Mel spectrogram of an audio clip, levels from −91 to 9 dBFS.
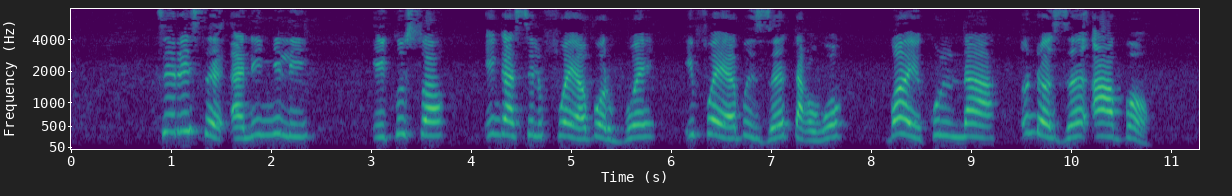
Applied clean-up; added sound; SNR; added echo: none; none; none; none.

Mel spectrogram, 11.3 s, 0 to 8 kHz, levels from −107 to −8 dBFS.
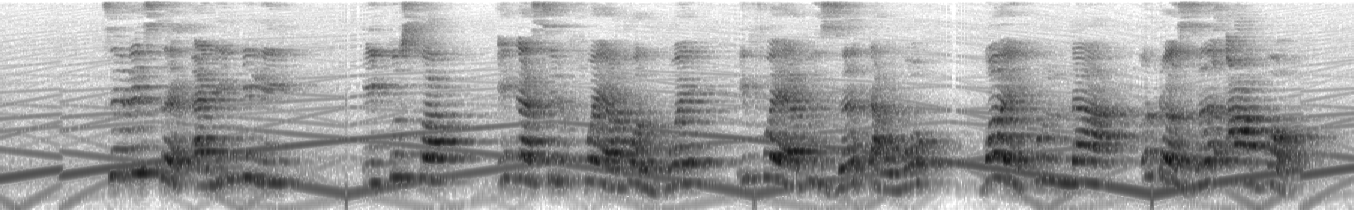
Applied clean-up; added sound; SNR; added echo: none; Siren; 16 dB; reverberation time 0.7 s.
